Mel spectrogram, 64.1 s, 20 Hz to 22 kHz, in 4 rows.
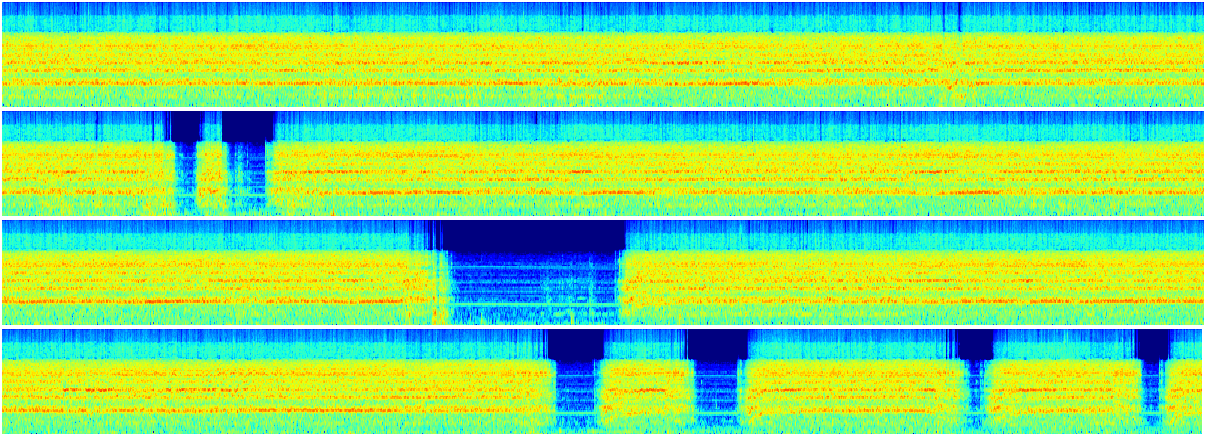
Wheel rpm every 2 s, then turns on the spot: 230, 230, 230, 220, 220, 220, 230, 230, 220, 60, 200, 220, 230, 230, 220, 230, 230, 230, 200, 0, 160, 220, 220, 230, 220, 220, 230, 140, 80, 190, 140, 140.
none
